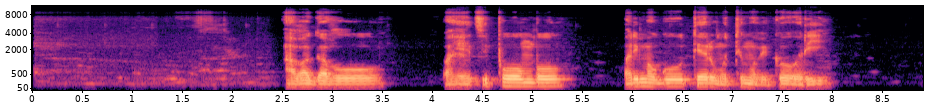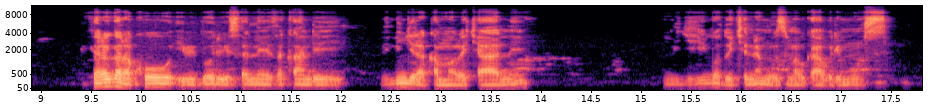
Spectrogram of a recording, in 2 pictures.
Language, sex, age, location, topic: Kinyarwanda, male, 50+, Musanze, agriculture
